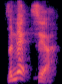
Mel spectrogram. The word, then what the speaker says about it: Venezia: Tanner Tessman also played for 10 minutes and extra time for Venezia, or as told by an Italian, I need to do Venezia. That's how I'm supposed to pronounce that.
